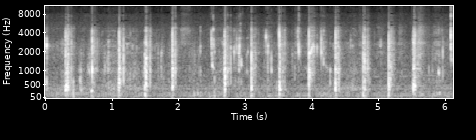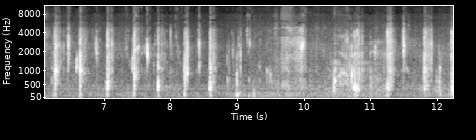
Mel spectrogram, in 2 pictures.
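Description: Close-miked chewing and crunching of a frozen ice-pop treat, with many sharp, irregular crunches several times a second.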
